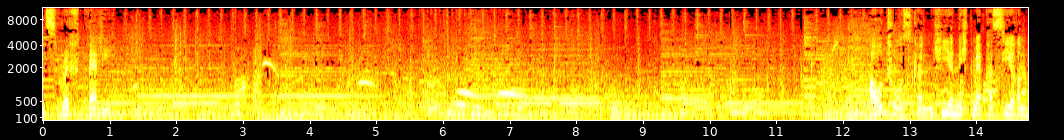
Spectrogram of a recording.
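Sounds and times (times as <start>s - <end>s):
speech: 0.0s - 1.4s, 2.9s - 3.4s, 12.4s - 14.7s
hooves clattering: 0.0s - 14.7s
camels grumbling and groaning on a mountain descent: 1.2s - 12.4s.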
